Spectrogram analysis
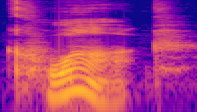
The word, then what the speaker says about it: Quark: It must be quark or quark. It is. It is. In German, they say Quark because the U is pronounced as a V.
